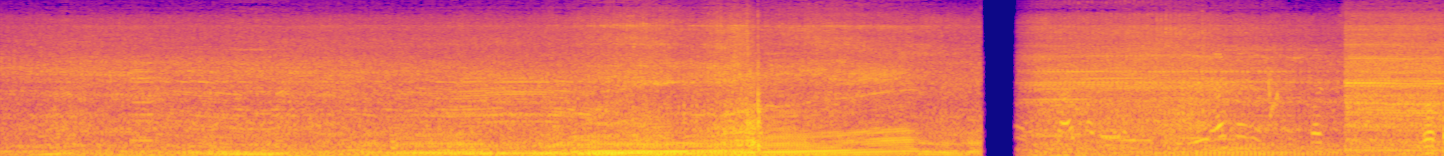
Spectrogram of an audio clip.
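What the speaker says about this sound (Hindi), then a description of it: "पीछे वाली गाड़ी को हमने स्टार्ट किया हुआ है, ब्रेक दबा के रखी है" A car's engine idles steadily with the brake held, the car started to help pull another damaged car straight during an accident repair; the low hum runs continuously, broken by a brief dropout near the end.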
